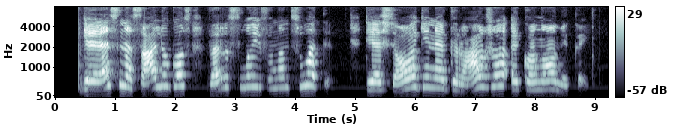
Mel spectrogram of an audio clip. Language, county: Lithuanian, Vilnius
